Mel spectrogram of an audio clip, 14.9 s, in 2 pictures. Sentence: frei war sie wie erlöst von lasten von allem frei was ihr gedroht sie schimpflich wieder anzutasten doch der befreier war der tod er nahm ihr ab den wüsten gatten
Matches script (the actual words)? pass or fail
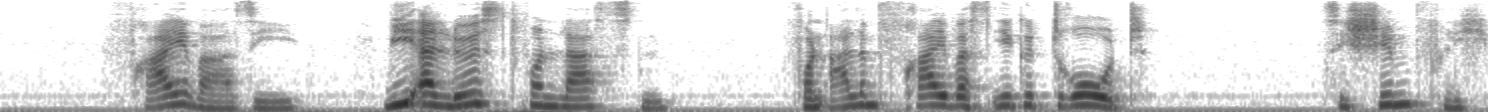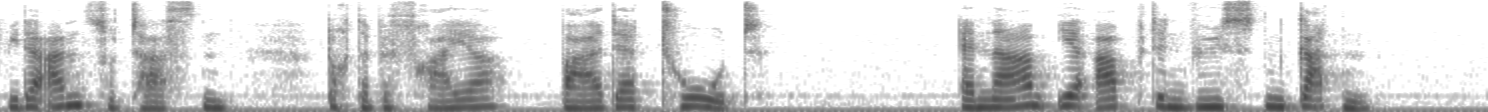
pass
